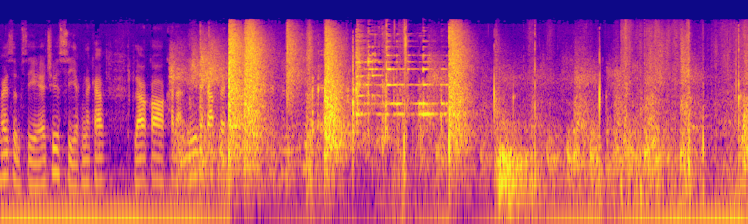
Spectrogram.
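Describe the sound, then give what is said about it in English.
Gunfire erupts during a television broadcast at an opposition TV company in Thailand, many sharp cracks and heavy thuds under a person's continuous talk. “You can hear the gunfire in the background.”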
